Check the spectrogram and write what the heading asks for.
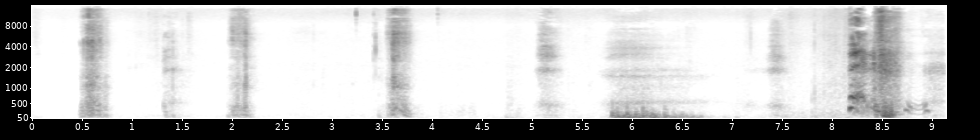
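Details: Non-binary person with a common cold for two days gives a run of short sneezes with sniffs and wet, noisy breaths between, ending in a forceful sneeze; repeated sneezing.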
